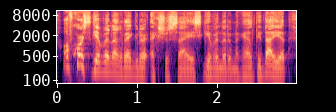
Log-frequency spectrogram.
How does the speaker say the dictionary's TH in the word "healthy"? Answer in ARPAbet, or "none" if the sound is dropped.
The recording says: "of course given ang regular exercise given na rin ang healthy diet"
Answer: T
